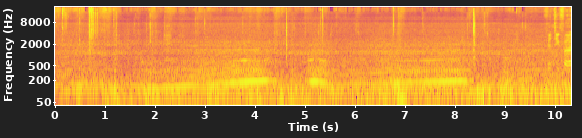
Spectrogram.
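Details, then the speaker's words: 2007 Chrysler Crossfire being driven: engine note climbs, drops cleanly at each shift and climbs again through the gears, no grinding or clunks; normal smooth gear shifts. "Alright, so this is the video of the car. So you can hear it shifting through the gears."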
